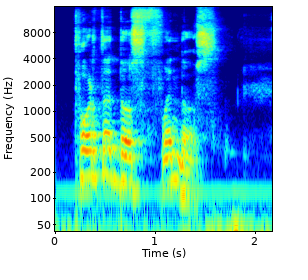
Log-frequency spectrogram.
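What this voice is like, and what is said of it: Put-on Spanish accent. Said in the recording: “I sounded like I had a good accent right there, didn't I?”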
